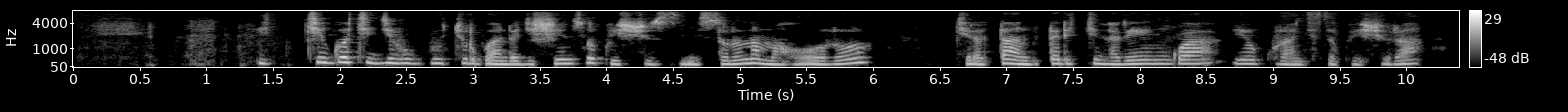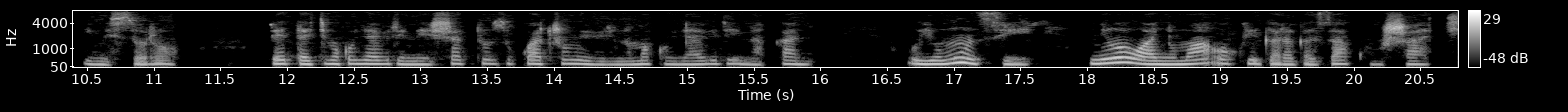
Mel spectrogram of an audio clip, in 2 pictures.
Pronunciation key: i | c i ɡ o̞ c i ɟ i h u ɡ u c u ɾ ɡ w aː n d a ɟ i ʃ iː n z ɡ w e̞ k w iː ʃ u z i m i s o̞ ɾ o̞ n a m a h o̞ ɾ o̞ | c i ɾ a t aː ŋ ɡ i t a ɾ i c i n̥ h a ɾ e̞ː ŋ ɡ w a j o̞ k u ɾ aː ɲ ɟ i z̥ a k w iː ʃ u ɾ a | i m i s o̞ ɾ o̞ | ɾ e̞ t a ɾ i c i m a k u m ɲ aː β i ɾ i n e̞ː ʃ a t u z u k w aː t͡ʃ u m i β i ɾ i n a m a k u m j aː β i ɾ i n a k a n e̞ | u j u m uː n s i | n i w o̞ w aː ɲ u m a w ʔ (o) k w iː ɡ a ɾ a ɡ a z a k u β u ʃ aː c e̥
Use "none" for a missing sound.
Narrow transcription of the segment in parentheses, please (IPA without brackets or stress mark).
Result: o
